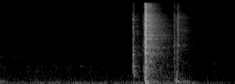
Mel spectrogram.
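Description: A staple gun fires staples through paper into wood in a quick cluster of sharp mechanical snaps, the loudest one in the middle, otherwise quiet with no talking.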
